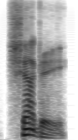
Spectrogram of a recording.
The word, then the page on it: shaggy: British English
